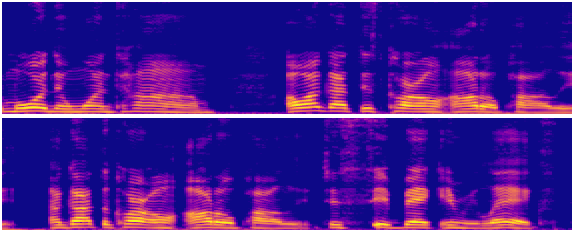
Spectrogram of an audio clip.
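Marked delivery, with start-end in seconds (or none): none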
